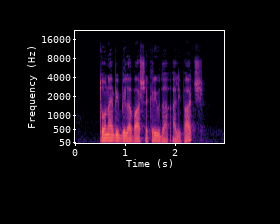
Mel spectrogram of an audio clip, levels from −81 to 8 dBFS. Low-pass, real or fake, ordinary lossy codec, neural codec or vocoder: 19.8 kHz; real; none; none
